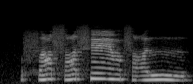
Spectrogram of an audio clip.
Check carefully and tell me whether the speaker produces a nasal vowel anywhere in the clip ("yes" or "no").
yes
